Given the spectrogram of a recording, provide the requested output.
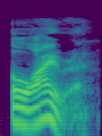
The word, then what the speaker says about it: OIRA: O I A pronounced OIRA is Washington speak for a little office with a big impact.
